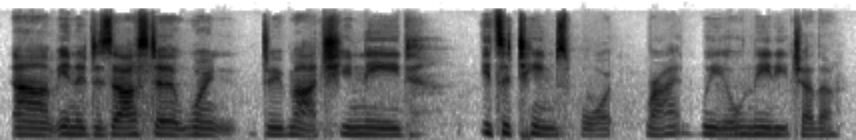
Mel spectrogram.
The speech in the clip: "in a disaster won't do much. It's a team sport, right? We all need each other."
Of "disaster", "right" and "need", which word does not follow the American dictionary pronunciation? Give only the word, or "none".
none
